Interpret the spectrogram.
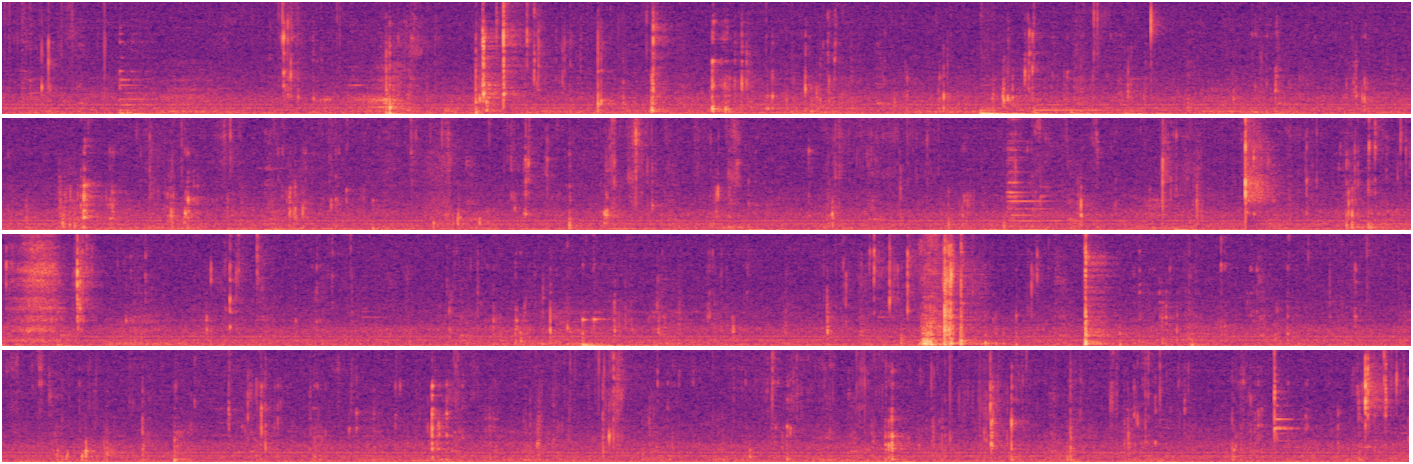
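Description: Close-miked eating sounds: irregular wet chewing and mouth smacks as fufu, okra stew and goat meat are eaten by hand, with sticky squishes of fingers working in the stew. One louder smack comes about two-thirds of the way through, over a faint steady hum.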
